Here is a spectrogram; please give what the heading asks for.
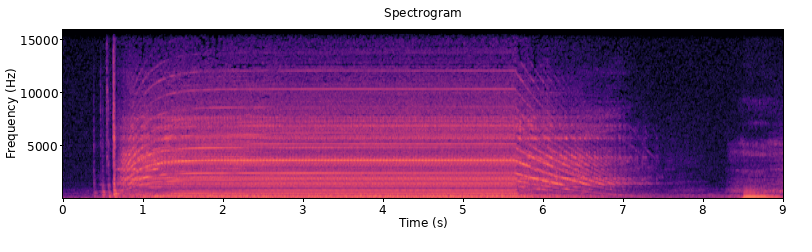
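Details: Aquahot 400D RV boiler: the burner fan motor whines up, holds a steady hum for about five seconds, then coasts down with no flame rumble or smoke. Owner suspects air in the fuel system is starving the nozzle and the CAD cell cuts it off. Fails to ignite.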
